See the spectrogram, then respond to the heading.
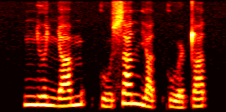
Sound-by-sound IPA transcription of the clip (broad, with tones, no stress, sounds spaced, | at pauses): ɲ ɨ˧ ə̯ ɲ a˧˥ m | k u˨˩˨ s a˧ n j a˨˩ t̚ k u˨˩˨ ə̯ ʈ a˦˥ t̚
